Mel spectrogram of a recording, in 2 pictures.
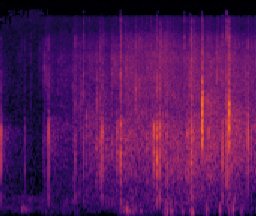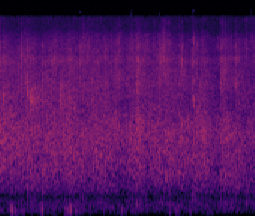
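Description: A crowd breaks into applause, many hands clapping in a dense, crackling wash that swells in the first couple of seconds and then holds steady and fairly loud.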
